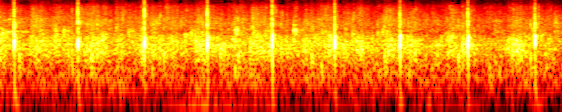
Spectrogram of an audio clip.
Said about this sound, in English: Thank you, Governor Cuomo. Thank you, thank you, thank you. A round of applause for Governor Cuomo.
